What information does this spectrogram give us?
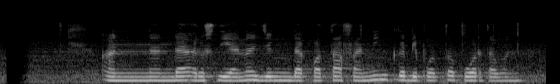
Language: Sundanese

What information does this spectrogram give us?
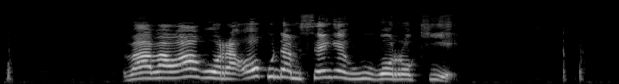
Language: Taita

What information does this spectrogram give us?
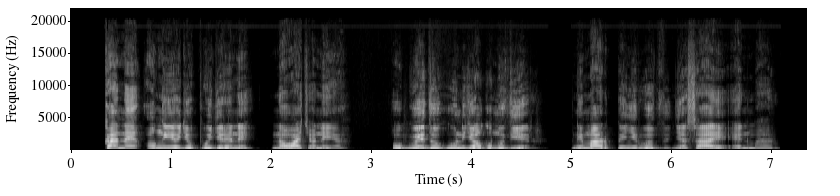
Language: Luo (Kenya and Tanzania)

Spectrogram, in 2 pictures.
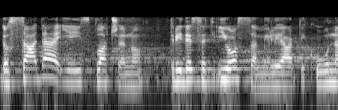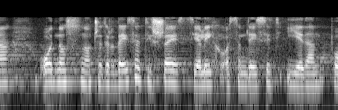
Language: Croatian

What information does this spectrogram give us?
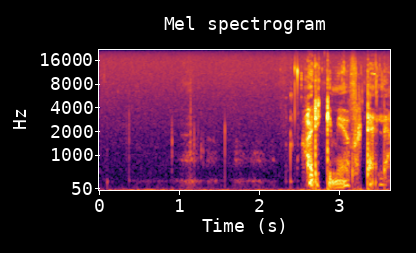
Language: Norwegian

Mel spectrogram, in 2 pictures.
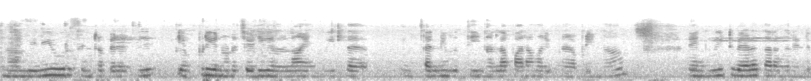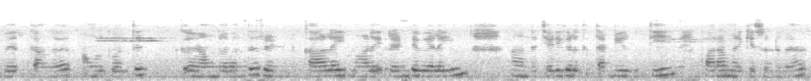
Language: Tamil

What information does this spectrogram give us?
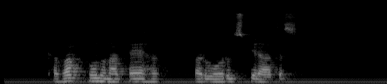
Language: Portuguese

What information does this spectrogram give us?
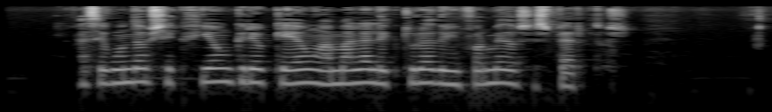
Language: Galician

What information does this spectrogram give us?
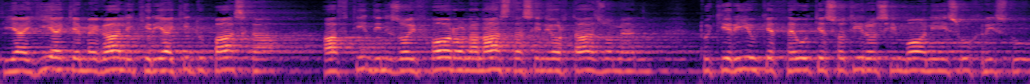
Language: Greek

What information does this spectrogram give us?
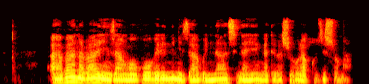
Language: Ganda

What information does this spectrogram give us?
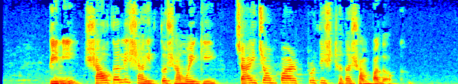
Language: Bangla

